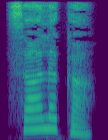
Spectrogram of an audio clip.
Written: ಸಾಲಕ

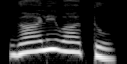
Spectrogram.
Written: ಕಳಾವತಿ

